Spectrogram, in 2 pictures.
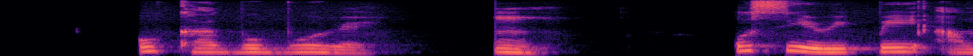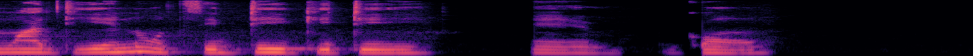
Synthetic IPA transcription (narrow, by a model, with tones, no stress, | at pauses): o˦kʰa˧ɡ͡bo˧ɡ͡bo˧ɾɛ̃˨ | o˦si˦˨ɾi˨˧˦k͡pe˦a̰˦˨w̃ɔ̃˧a˧di˨ɛ˧˦nãː˦˨ti˧de˦ɡi˨de˧˨ | ɡɔ̃˨˧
